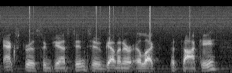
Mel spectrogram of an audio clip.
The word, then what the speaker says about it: Pataki: News at 11:30 tonight so how do you pronounce the governor elect's last name we called his office to find out here goes goes it's Pataki can you say Pataki joh a source of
